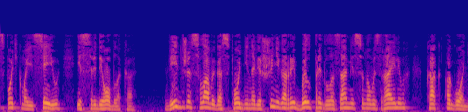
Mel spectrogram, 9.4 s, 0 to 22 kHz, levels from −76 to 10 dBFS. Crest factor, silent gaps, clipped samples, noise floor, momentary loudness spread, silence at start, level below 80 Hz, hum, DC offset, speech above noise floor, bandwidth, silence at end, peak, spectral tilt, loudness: 16 dB; none; under 0.1%; -55 dBFS; 9 LU; 0 s; -44 dBFS; none; under 0.1%; 36 dB; 6.6 kHz; 0 s; -4 dBFS; -6 dB/octave; -20 LUFS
